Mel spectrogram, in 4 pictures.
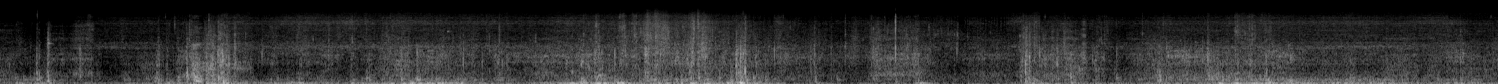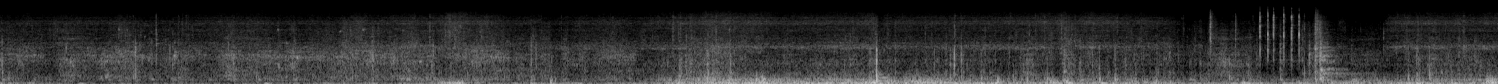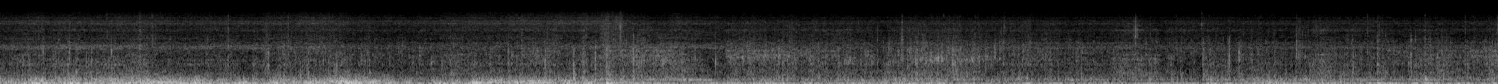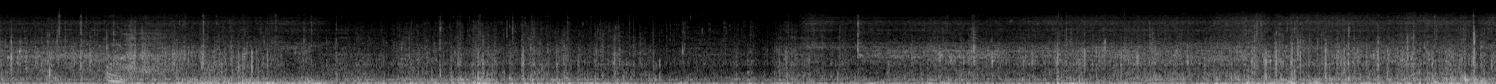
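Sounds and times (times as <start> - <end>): bike rattling and knocking: 0.0 - 59.9
bike tyres on dirt trail: 0.0 - 59.9
wind buffeting microphone: 18.5 - 27.8, 28.4 - 50.2, 52.9 - 59.9.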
